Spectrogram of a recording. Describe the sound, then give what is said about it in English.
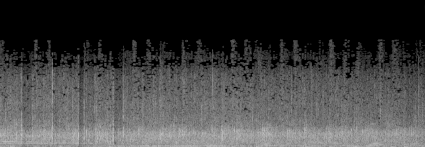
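Sustained audience applause, a dense wash of many hands clapping steadily at a loud, even level throughout, with a few scattered cheers mixed in. “I'll give you a big round of applause for being a fantastic audience.”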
